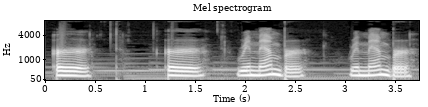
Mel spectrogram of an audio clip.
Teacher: 它是一个卷舌音，所以呢，发音的时候要记住卷舌。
